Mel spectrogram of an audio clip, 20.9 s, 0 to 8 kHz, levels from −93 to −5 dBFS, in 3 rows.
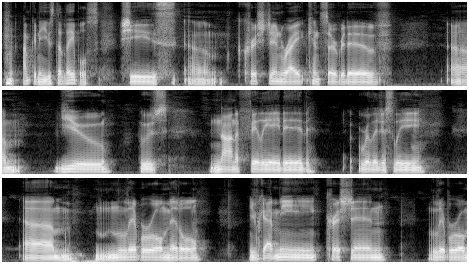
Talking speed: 70 wpm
